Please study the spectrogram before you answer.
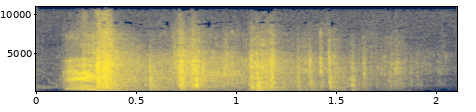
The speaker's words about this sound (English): Well, then come on, man. Help me break down this door. Right. Once more ought to do it.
